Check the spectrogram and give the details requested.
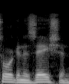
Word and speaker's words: organization: Phonetic Alphabet to pronounce organization have in mind that the size of the syllable indicates where the accent or stress is in this case the accent is in the fourth syllable corresponding to Zay below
